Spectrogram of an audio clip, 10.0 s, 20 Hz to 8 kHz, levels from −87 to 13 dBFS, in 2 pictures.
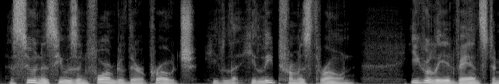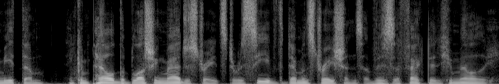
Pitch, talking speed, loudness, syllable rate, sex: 115 Hz, 190 wpm, -20 LUFS, 6.5 syllables/s, male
